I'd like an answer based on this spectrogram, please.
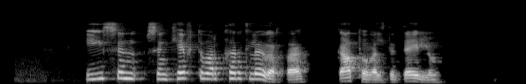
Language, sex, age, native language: Icelandic, female, 50-59, Icelandic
